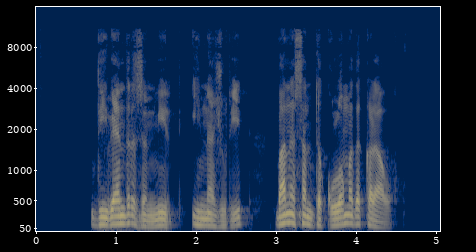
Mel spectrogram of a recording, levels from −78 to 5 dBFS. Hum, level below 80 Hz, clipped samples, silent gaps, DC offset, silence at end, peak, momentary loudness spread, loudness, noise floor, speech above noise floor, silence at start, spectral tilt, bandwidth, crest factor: none; -48 dBFS; under 0.1%; none; under 0.1%; 0.6 s; -6 dBFS; 10 LU; -25 LUFS; -81 dBFS; 57 dB; 0.7 s; -6 dB/octave; 11.5 kHz; 20 dB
